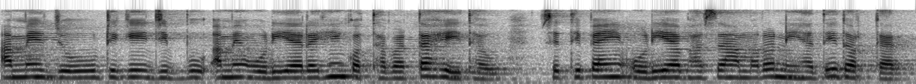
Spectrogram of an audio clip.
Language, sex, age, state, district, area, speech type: Odia, female, 45-60, Odisha, Khordha, rural, spontaneous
